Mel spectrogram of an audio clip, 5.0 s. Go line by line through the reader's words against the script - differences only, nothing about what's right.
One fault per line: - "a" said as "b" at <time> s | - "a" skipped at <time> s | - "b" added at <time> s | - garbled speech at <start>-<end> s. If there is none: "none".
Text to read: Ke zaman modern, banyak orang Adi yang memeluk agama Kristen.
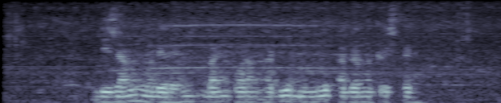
- "Ke" said as "Di" at 1.0 s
